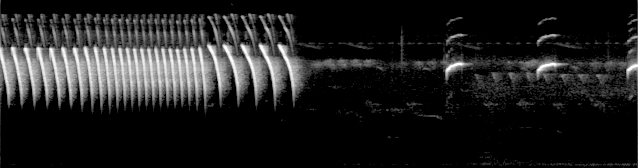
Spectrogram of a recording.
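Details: Canary training song: a quick even trill of high notes that slows into falling sweeps for about four seconds, then quiet with two brief isolated chirps and the start of another phrase.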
